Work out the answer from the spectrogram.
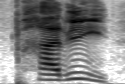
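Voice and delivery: "Paris" said the French way, silent s; French pronunciation. Shown as a demonstration. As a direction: say "Paris" as "pah-REE". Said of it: "Paris is how you people say".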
